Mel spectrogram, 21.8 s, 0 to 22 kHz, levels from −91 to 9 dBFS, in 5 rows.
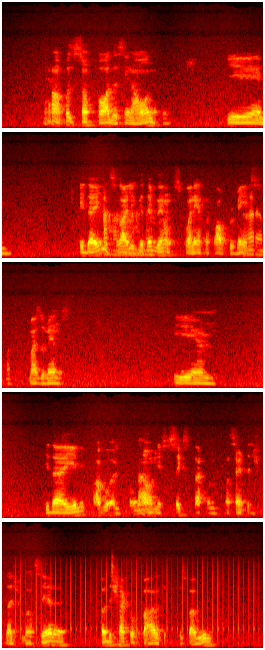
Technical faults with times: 17.64-21.71 train of clicks

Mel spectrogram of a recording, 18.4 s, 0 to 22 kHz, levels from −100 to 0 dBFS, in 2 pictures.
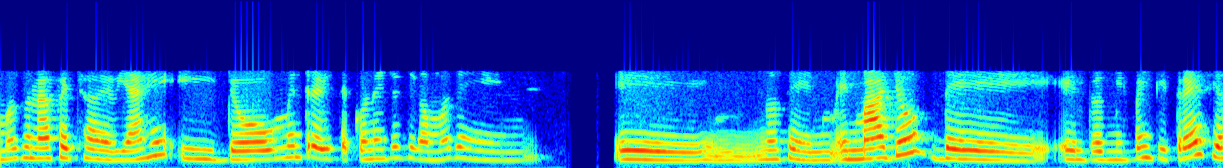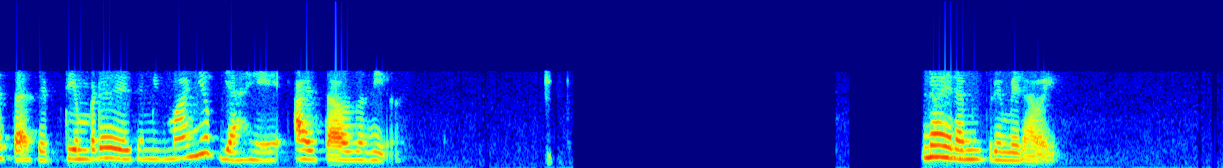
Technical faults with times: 0.11-18.35 clock slip clicks

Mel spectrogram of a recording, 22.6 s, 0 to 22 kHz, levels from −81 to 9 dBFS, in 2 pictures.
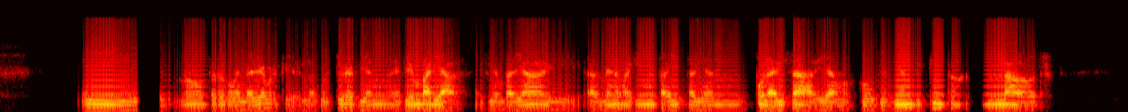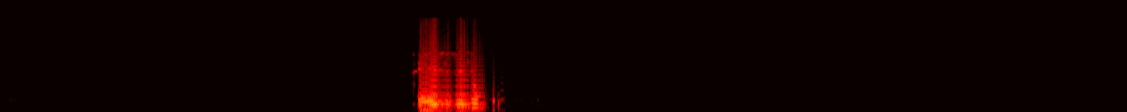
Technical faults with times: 0.00-22.56 filter restarted on every block
1.36-1.60 handover gap
1.60-22.56 fallback to narrowband

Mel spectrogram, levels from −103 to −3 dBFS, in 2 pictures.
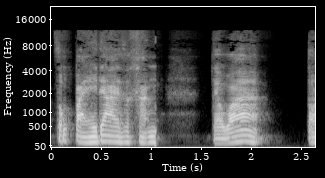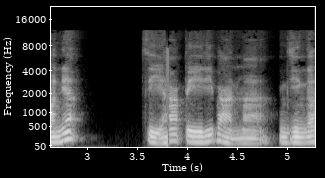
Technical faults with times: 1.01-1.06 damaged data in a compressed stream
3.78-3.83 damaged data in a compressed stream

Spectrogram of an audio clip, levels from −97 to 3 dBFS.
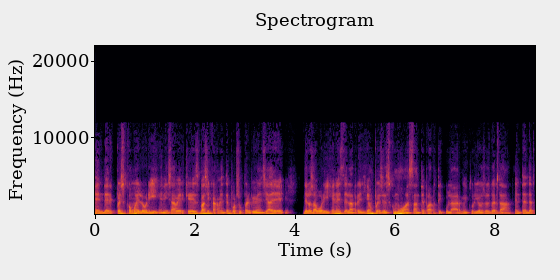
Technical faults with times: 4.81-5.87 repeated stalls (stutter)

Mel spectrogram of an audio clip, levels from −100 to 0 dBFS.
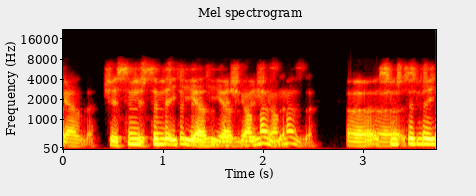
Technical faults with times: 0.00-3.73 doubled audio track

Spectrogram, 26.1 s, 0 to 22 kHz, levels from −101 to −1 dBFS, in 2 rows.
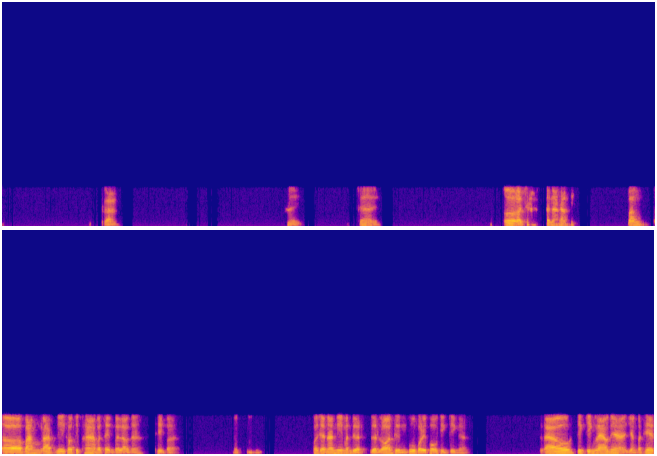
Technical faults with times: none

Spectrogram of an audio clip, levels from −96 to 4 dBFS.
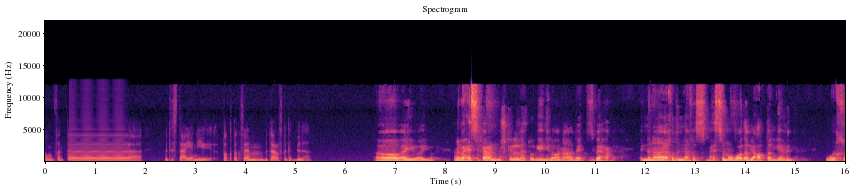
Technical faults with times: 0.00-16.02 echo with no canceller
0.49-1.66 system hang loop

